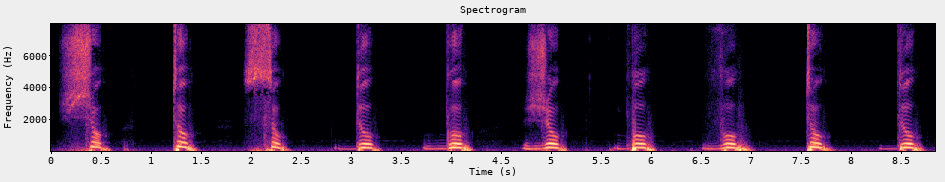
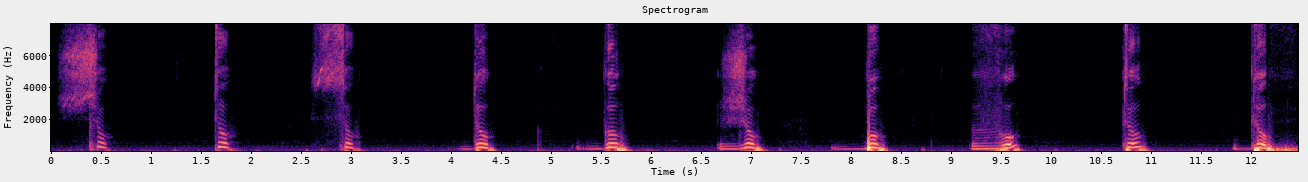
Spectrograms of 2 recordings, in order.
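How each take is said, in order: First: The syllables are read at the fastest pace. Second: The syllables are read slowly and calmly. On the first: "Un tout petit peu plus vite encore" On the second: "on y va tout d'abord tranquille"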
